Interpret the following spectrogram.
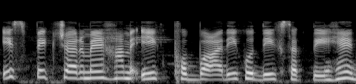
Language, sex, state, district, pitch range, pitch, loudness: Hindi, female, Bihar, Gopalganj, 235-285 Hz, 265 Hz, -14 LUFS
